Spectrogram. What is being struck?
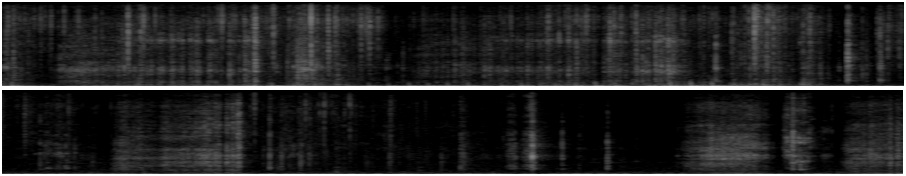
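Bar of soap.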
